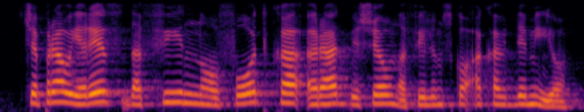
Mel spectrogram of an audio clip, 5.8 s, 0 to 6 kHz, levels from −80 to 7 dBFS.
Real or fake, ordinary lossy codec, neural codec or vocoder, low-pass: real; none; none; 5.4 kHz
